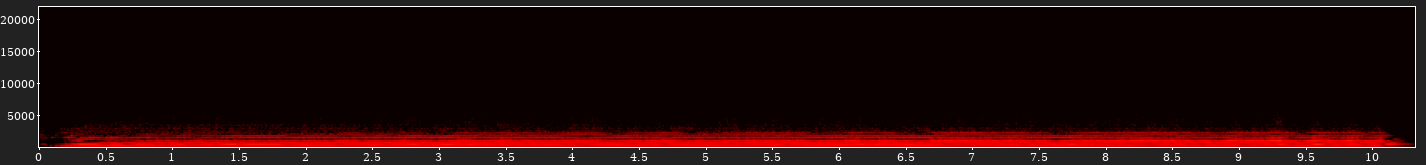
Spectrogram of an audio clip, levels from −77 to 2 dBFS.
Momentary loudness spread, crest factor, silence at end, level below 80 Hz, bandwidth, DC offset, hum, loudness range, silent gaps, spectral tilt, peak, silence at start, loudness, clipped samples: 2 LU; 12 dB; 0 s; under -90 dBFS; 12 kHz; under 0.1%; none; 1 LU; none; -3.5 dB/octave; -34 dBFS; 0 s; -47 LUFS; under 0.1%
